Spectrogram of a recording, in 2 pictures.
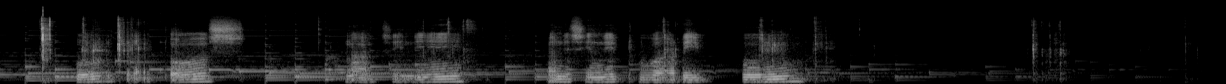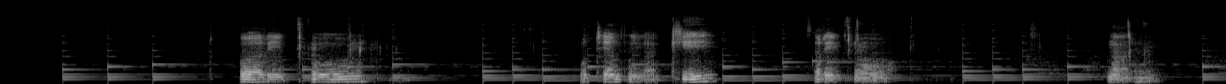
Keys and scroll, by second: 1.0-2.6 typing, 4.0 Return, 5.4 Escape, 7.5 Escape, 8.5-9.0 typing, 9.5 Return, 11.2 Escape, 11.4 Escape, 12.3-12.7 typing, 15.9-16.6 typing, 18.4 Return, 21.4-22.2 typing, 23.4 Return, 24.4 Escape.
